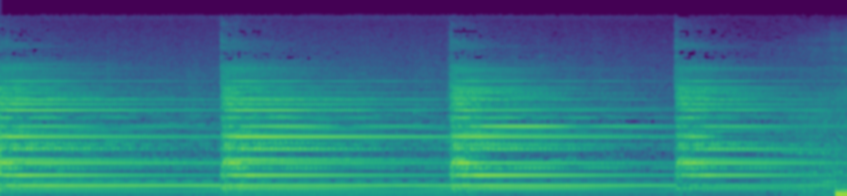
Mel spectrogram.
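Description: A church bell tolling four slow strokes, each ringing on and fading before the next.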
